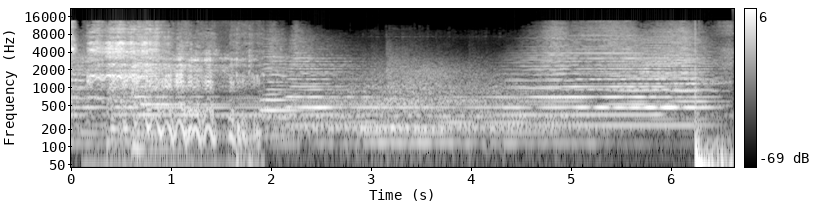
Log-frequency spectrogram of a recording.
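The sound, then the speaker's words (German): Loud horse whinnies with shaky, wavering pitch ring out over several seconds, with a clatter of hooves underneath at the start and no voices. The horses are exhausted and travel in a convoy with cursing carters. “der war nun der Vormann eines traurigen Zuges fluchender Fuhrleute und erschöpfter Pferde als plötzlich der König vor ihnen stand.”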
